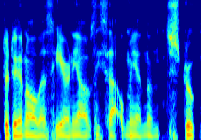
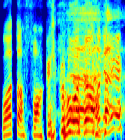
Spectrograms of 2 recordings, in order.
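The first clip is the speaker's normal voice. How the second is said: loud, high-pitched disbelief; shocked outburst; 15 dB louder than usual. Retold or imitated. Retelling his body moving by itself, loud shock. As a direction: blurt it out in astonishment, laughing.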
